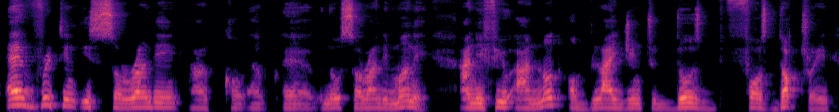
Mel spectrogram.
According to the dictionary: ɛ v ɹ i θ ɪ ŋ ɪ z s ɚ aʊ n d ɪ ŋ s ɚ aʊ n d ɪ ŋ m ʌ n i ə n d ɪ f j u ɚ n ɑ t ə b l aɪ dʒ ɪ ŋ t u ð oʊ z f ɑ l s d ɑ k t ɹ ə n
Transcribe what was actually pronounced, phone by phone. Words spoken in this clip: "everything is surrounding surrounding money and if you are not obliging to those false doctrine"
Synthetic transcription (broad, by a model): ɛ v ɹ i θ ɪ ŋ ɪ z s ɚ aʊ n d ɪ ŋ s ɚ aʊ n d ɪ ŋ m ʌ n i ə n ɪ f j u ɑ n ɑ t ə b l aɪ dʒ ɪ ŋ t u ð oʊ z f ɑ s d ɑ k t ɹ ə n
